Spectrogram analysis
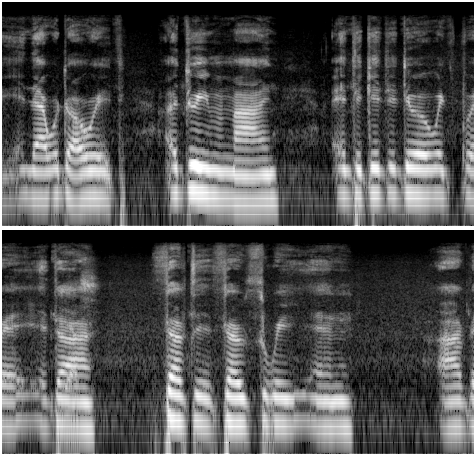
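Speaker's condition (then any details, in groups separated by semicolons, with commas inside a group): Quadriplegic cerebral palsy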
